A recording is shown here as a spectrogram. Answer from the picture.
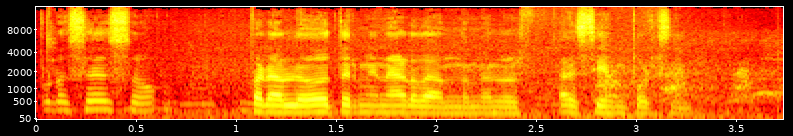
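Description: A female dog gives a few quick yips, then a long drawn-out whine, followed by more short barking whimpers, loud with no one talking.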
